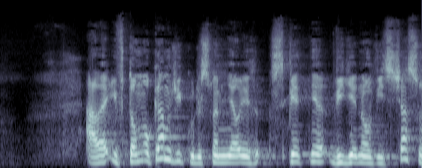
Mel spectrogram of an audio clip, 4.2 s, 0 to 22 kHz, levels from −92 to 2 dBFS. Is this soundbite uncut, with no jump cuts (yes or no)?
yes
